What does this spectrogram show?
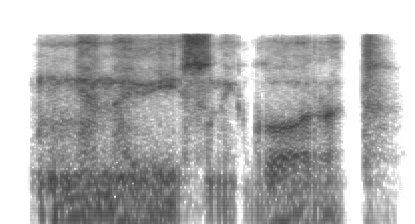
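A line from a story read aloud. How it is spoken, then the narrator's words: Sudden mutter. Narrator (Russian): вдруг почему-то пробормотал прокуратор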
